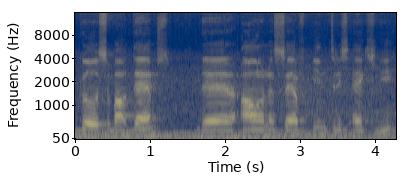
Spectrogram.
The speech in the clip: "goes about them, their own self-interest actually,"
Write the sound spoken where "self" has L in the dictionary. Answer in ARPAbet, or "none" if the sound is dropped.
L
